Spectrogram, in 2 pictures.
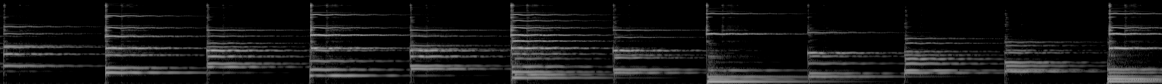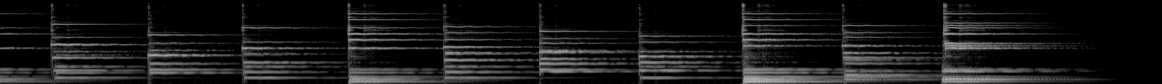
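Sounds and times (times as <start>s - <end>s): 
bells: 1.1s - 22.2s.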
